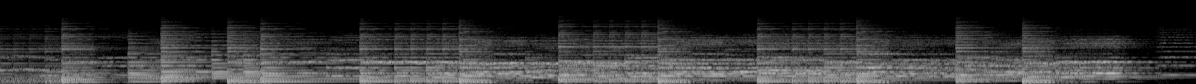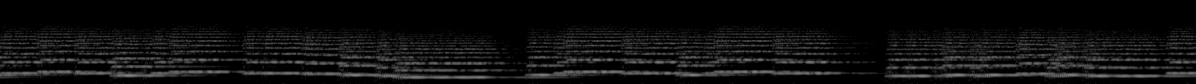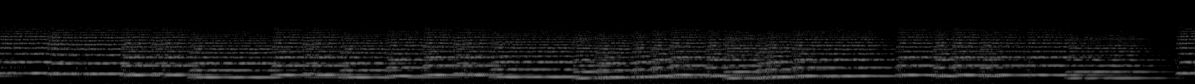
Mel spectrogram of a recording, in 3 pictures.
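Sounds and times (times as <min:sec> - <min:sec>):
music medley: 0:00.0 - 0:12.3.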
